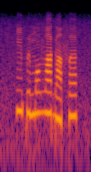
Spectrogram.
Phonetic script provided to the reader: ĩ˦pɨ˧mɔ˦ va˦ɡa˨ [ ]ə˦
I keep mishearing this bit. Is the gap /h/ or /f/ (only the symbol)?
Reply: f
